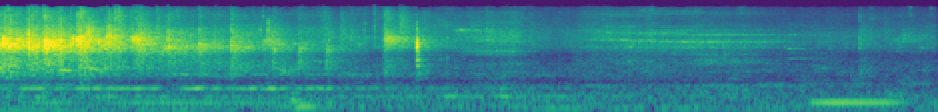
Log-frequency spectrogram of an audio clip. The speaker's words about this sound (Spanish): Vamos a colocarnos de pie. Dale un aplauso bien fuerte a Dios.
